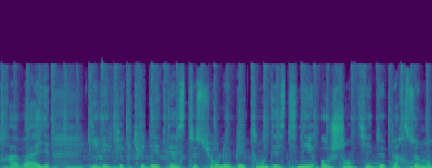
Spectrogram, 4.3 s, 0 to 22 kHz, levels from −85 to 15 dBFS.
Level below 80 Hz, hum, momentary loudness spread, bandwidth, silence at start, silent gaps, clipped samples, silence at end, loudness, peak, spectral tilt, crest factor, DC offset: -30 dBFS; none; 3 LU; 14 kHz; 0 s; none; under 0.1%; 0 s; -23 LUFS; -10 dBFS; -5 dB/octave; 12 dB; under 0.1%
